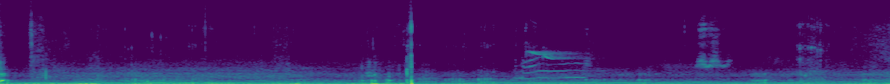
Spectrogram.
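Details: Hungry stray cats in Morocco, around a ginger cat named Ginger: steady low purring rumble fills the first seconds, then a brief harmonic mew rises near the middle amid faint rustling and background hum.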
